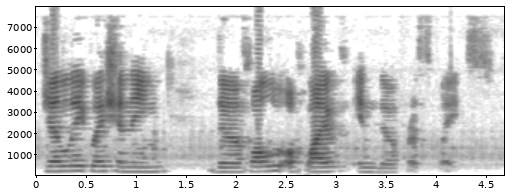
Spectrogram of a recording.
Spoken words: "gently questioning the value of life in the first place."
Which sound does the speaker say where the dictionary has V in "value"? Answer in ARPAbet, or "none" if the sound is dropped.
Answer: F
